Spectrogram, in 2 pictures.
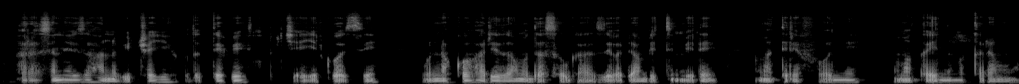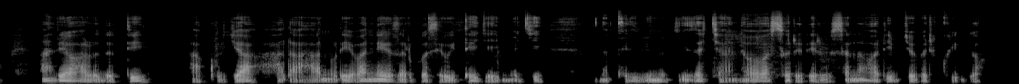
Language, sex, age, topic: Kinyarwanda, male, 18-24, government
